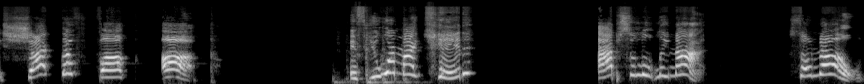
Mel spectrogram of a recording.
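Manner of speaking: high, loud, furious outburst; angry yell. Real, not acted. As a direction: yell it in disgust. Ranting at song she hates.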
